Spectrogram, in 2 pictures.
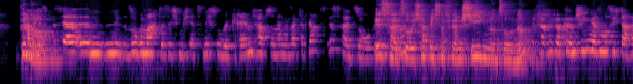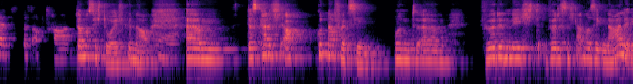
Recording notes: Live Online Coaching. Mäuschen spielen in einem Live Coaching?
